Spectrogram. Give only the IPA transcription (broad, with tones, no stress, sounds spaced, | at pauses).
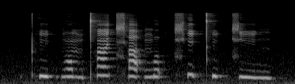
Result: pʰ i˨ ʔ ɡ ɔ̃˨˩ m t̪ʰ ã˧ t͡ɕʰ a˨ ʔ ŋ o˨ ʔ t͡ɕʰ i˦ ʔ t̪ʰ i˨ k̚ ɕ i˨˩ ŋ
